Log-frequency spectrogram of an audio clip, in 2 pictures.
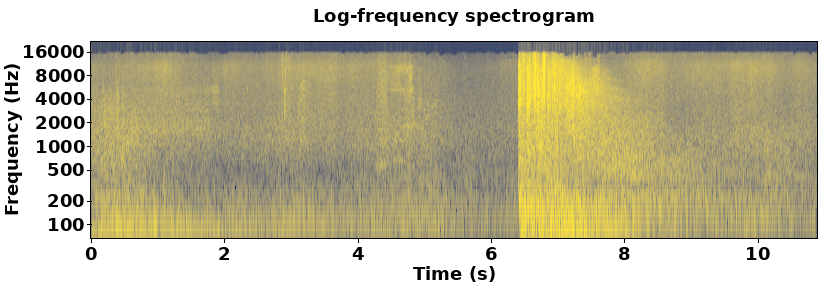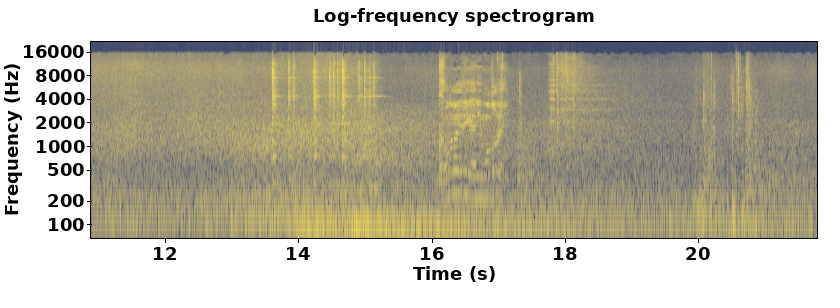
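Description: Ocean waves wash and splash against a ship's hull.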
